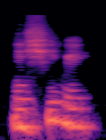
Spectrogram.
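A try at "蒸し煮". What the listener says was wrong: It's not mushimi. It's mushini. So mushi means steam, and ni is cooking, like ni of nishime. So it's between steaming and making nishime.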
